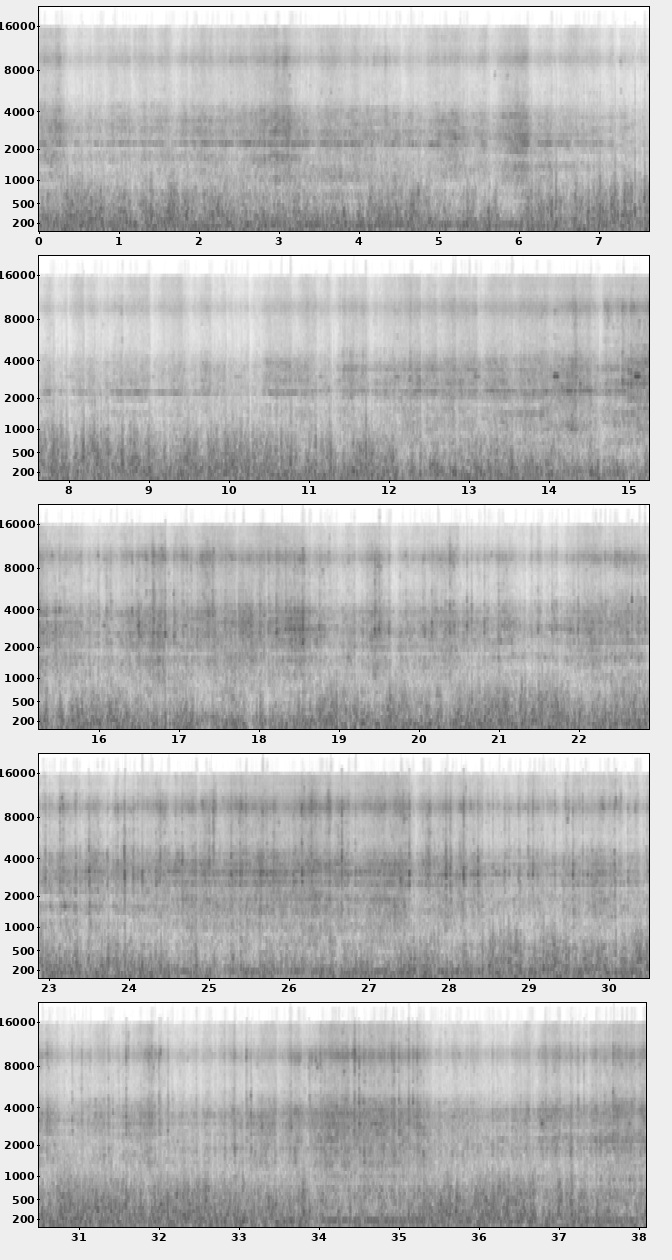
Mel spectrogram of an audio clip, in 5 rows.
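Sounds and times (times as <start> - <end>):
combine harvester engine drone: 0.0 - 38.0.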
